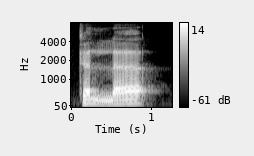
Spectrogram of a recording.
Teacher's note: كلا دا ألف مده دی د یو الف په مقدار براخ کودلی کیږي.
